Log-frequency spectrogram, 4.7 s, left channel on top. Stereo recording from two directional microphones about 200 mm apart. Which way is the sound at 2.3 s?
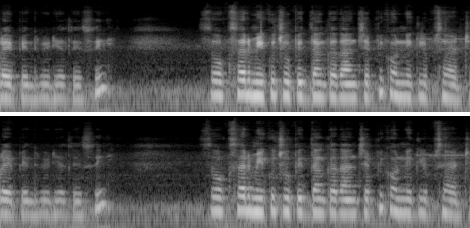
Centre (ahead or behind).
